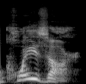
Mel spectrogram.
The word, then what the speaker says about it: quasar: quar no quar quar there's no letter r in the first syllable it's it's a thing you find in space a Quai Stella object kind of a uh active Galactic nucleus with extreme Luminosity oh quazar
